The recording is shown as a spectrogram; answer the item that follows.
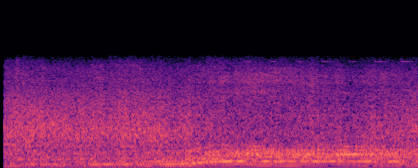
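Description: Street traffic: a steady rush of noise under a vehicle engine's hum, which rises in pitch about two seconds in.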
